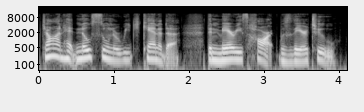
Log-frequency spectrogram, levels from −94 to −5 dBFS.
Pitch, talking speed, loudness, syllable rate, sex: 165 Hz, 175 wpm, -20 LUFS, 5.2 syllables/s, female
